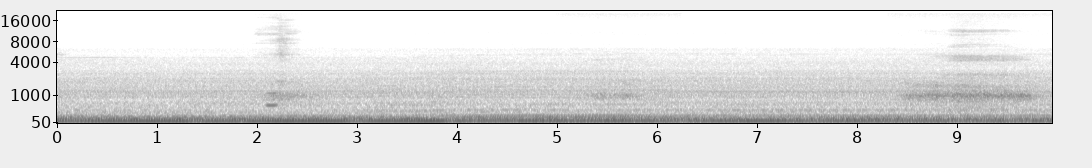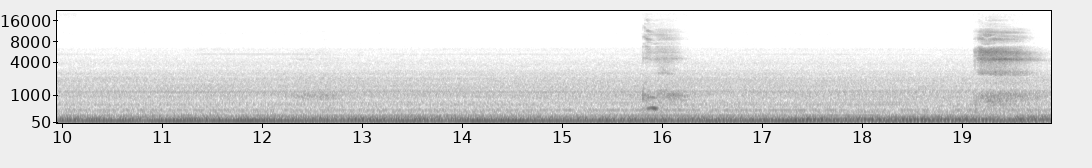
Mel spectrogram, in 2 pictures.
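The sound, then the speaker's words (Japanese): A steady, deep diesel engine drone fills the cabin of a dolphin-watching boat, with a constant low rumble and throb, plus a few brief, faint breathy hisses or snorts over the engine. “船室内でもこれほど豊かに響いてくるディーゼルエンジンの音も、スイカには大変に心地よいものと響きます。”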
